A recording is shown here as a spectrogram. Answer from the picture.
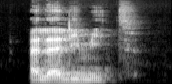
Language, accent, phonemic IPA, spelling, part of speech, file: French, France, /a la li.mit/, à la limite, adverb, LL-Q150 (fra)-à la limite.wav
- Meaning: in a pinch, at a pinch, if need be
